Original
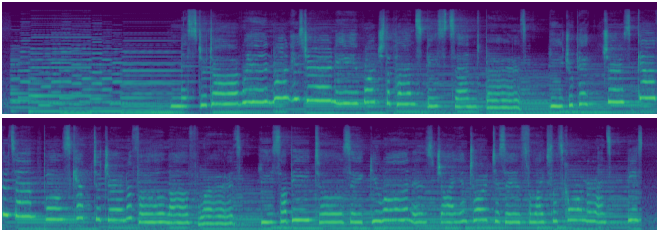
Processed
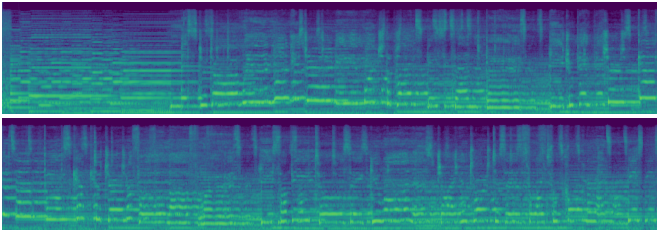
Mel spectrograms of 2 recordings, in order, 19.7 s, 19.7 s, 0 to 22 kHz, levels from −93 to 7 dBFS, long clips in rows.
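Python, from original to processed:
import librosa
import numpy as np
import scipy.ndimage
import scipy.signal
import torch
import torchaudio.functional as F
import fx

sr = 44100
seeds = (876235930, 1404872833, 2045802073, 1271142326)

y = fx.doubler(x, sr, ms=12.0, db=-3)
y = y + 10.0 ** (-9.5 / 20.0) * np.pad(y, (int(250 * sr / 1000.0), 0))[:len(y)]
y = fx.band_squash(y, sr, depth_pct=100)
y = y * 10.0 ** (1.5 / 20.0)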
